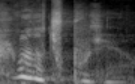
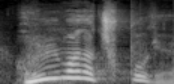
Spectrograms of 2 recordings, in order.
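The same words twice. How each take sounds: First: Unvoiced, hushed 얼마나 축복이에요; whispered repeat. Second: Said in the usual way. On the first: Shown as a demonstration. Preacher to congregation, repeating the blessing as a whisper. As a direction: breathe 얼마나 축복이에요 as a secret.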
